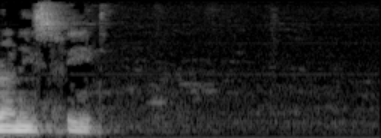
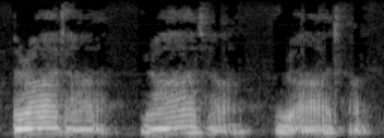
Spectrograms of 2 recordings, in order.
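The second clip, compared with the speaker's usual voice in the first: beseeching, imploring; slower than usual. Acted. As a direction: call her name like a sleeper begging in tears. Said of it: "very beseechingly and imploringly".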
